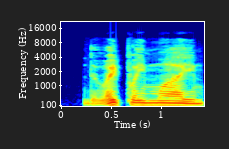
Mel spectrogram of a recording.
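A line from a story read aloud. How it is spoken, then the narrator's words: Whisper. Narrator (Russian): шепнул Петя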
